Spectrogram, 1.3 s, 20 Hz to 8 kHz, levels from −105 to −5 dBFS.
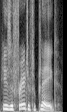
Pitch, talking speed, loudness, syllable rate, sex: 235 Hz, 270 wpm, -16 LUFS, 7.0 syllables/s, female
